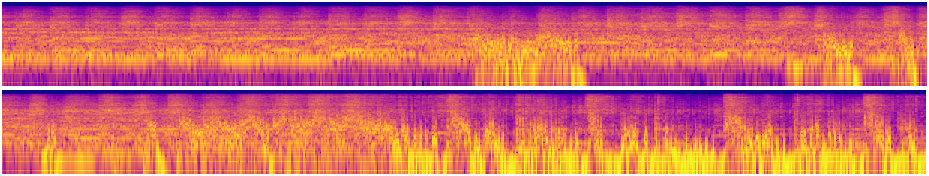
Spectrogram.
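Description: Electronic dance music from a DJ set played loud over a PA: a breakdown of sustained synth chords with no bass, then the bass and a steady kick drum come back in about halfway through.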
